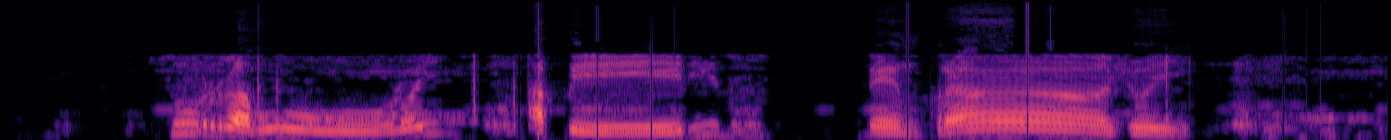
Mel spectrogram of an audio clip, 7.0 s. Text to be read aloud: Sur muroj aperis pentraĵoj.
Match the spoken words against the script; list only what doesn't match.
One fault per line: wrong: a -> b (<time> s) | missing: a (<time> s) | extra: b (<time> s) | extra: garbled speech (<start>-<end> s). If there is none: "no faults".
extra: la (1.1 s)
